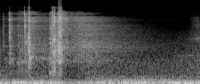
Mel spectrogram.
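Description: A Romanian AK-pattern rifle being charged: a few light metallic clicks as the bolt carrier is pulled back, then, about half a second in, a loud clack as it is let go and slams forward, chambering a round. The clack rings on briefly.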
